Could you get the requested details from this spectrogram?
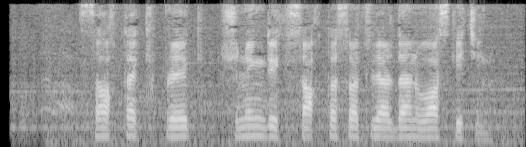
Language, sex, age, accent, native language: Uzbek, male, 25-34, Qashqadaryo, Uzbek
